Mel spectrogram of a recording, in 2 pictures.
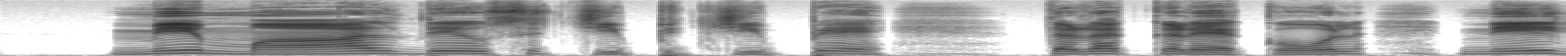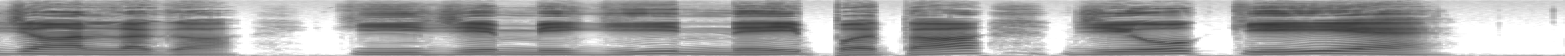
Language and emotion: Dogri, disgusted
